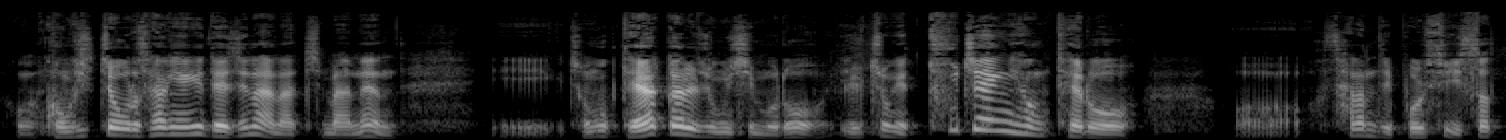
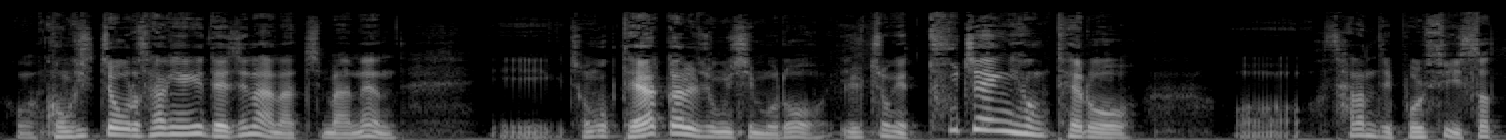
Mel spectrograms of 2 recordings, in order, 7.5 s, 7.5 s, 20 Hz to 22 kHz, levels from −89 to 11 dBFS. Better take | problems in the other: second | thin; very; fading below 400 Hz

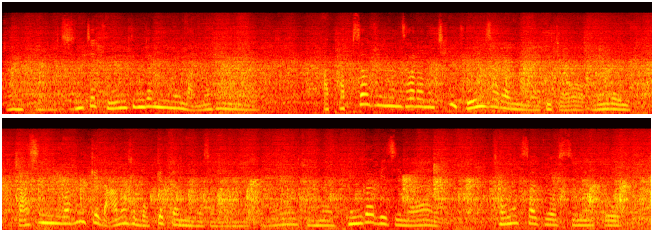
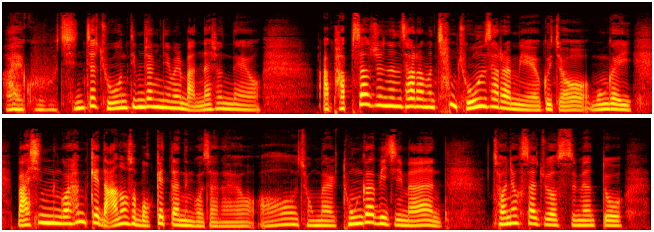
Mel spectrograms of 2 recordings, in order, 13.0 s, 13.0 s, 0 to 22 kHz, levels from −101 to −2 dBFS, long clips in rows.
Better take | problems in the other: second | crowd noise; very loud; throughout; 2 dB above the speech

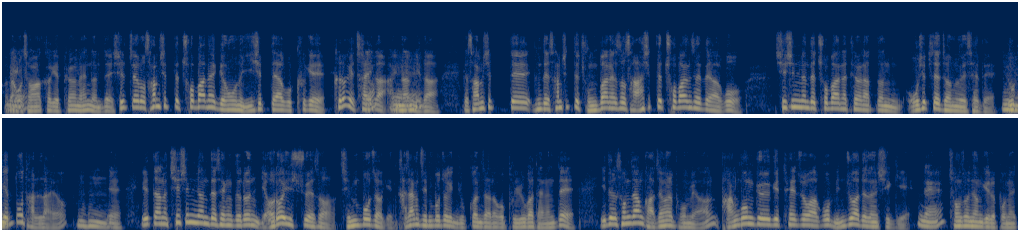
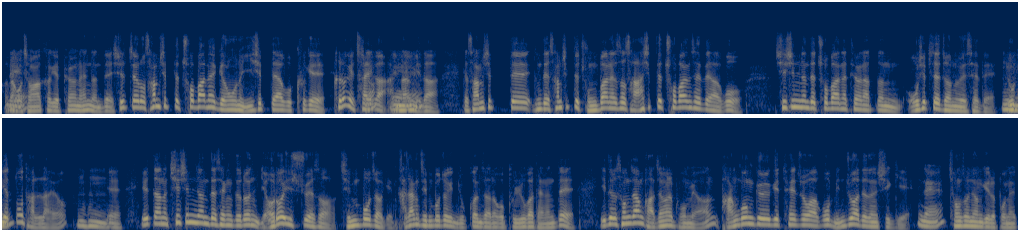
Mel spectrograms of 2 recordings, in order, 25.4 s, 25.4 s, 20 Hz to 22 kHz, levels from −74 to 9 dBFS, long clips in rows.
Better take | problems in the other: second | garbled, watery; badly; nothing above 7.5 kHz; slightly in the second

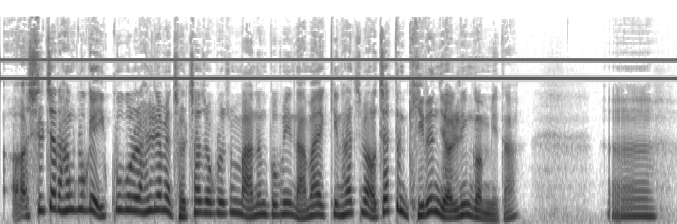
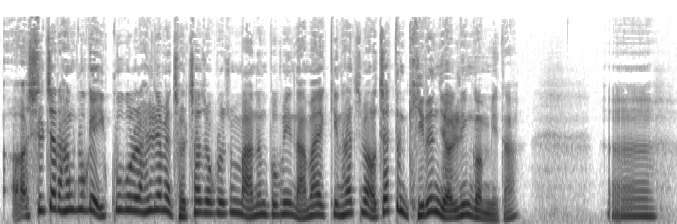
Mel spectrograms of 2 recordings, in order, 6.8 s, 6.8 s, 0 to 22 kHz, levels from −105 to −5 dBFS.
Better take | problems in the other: second | high-pitched whine; loud; throughout; 5 kHz, 6 dB below the speech

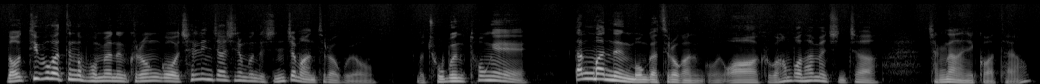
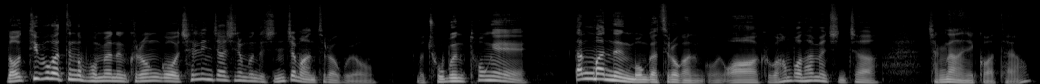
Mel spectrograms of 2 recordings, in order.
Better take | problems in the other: second | hiss; faint; throughout; 20 dB below the speech

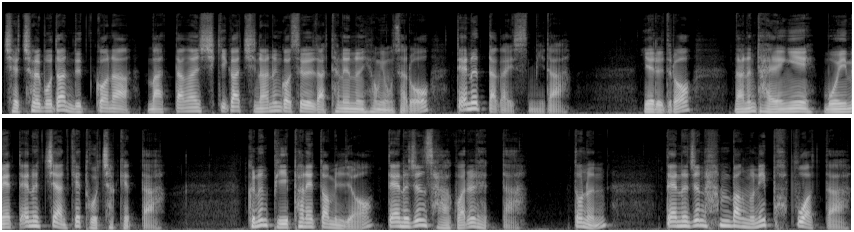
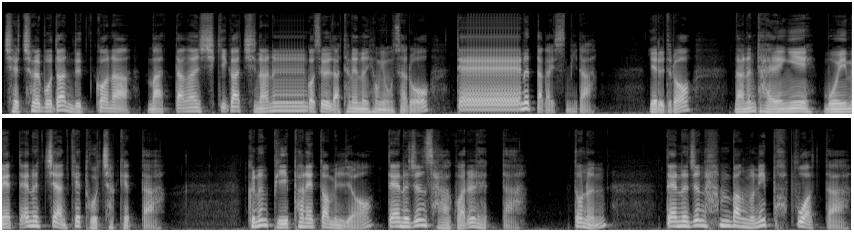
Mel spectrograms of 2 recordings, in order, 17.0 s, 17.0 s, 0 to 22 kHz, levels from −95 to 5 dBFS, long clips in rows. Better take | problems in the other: first | audio freezing; at 3 s and at 4.5 s for 0.5 s

